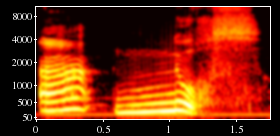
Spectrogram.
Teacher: If you have une voyelle after un, for example, as in un ours, a bear, then you add the N in between. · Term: la liaison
